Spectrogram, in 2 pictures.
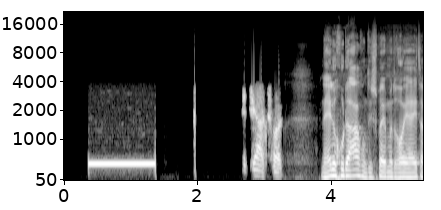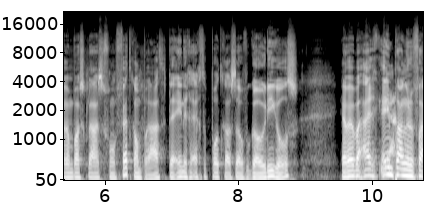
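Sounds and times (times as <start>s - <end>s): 
telephone ringing tone while placing a call: 0.4s - 1.4s
speech: 2.7s - 10.7s.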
